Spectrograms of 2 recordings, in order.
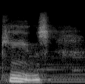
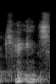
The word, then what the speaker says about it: Keynes: by the way that John Maynard Keynes I'm sorry canes and mispronounced John Mayer Keynes went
